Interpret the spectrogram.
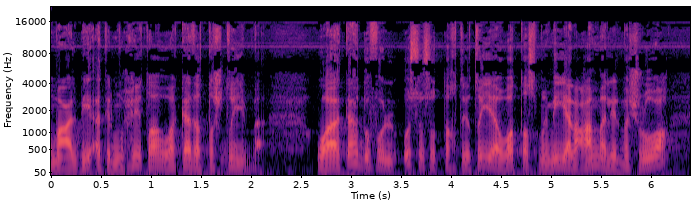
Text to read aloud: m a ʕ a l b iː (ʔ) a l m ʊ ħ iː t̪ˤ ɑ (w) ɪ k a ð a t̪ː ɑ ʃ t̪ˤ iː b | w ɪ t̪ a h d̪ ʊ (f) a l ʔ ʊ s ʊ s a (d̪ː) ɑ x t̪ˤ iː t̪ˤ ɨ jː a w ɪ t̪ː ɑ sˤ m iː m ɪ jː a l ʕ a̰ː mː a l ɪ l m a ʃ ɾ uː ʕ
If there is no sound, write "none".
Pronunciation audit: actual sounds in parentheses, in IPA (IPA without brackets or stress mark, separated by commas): ʔ, w, f, t̪ː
